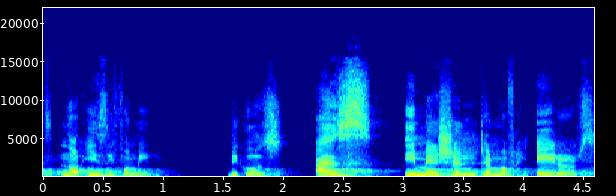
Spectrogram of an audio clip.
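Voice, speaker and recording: A woman speaks with an African accent. Her pace is fairly slow. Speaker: panelist, former basketball player. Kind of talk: panel discussion, personal testimony.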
